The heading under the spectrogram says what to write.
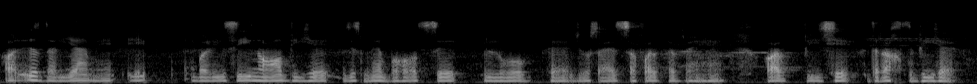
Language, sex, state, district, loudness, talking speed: Hindi, female, Bihar, Kishanganj, -32 LUFS, 155 wpm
